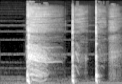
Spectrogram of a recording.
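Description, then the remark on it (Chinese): A man who has just woken and is still trying to sit up in bed has a harsh, violent coughing fit: one long raspy, strained cough followed by two sharp, loud hacking coughs in quick succession, with no speech. “他还没能从床上坐起来，就发出一串剧烈的咳嗽声，哎，胸口好痛啊！”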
